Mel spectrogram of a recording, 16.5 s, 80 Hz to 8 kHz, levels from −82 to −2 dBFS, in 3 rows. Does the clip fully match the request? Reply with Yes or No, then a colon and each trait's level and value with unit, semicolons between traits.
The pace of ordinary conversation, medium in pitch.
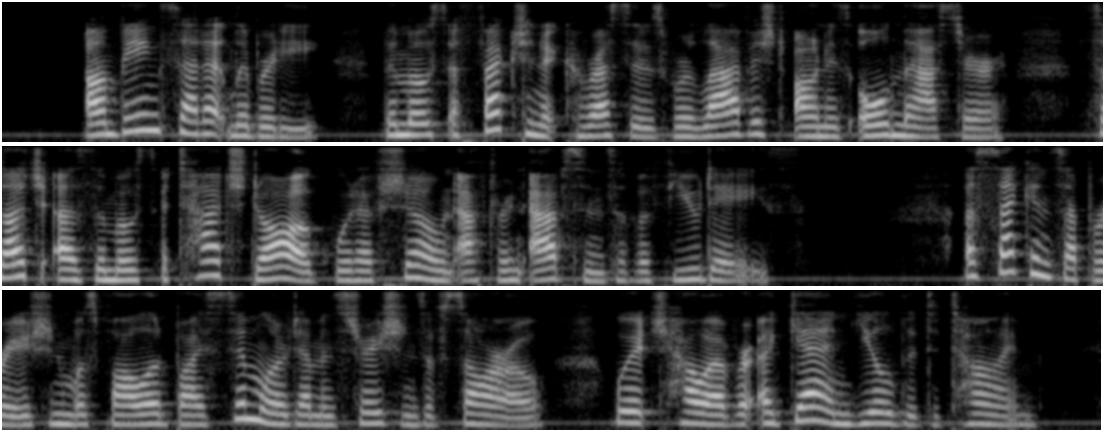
No: average, 170 wpm; high, 215 Hz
